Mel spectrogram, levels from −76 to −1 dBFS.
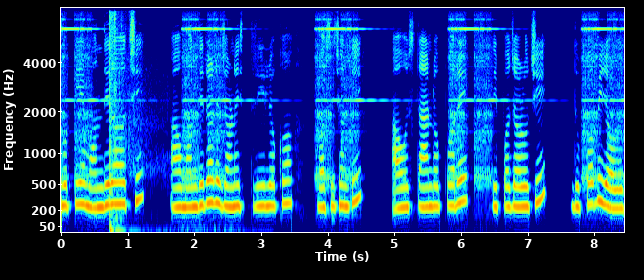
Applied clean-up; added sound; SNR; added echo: none; Gunshot, gunfire + Telephone; 11 dB; none.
